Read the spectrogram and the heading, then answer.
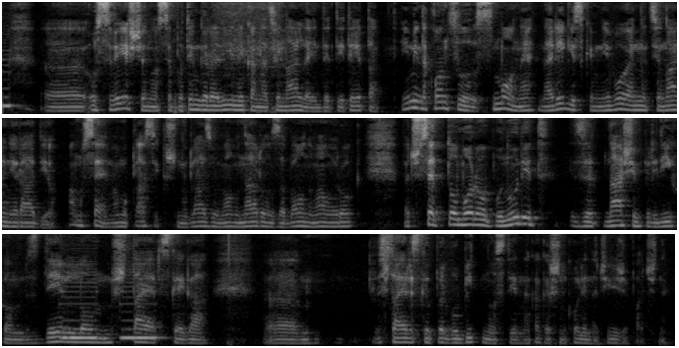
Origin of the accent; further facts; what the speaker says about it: Maribor, Drava, Slovenia; sem rojen Mariborčan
